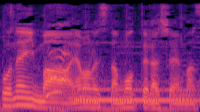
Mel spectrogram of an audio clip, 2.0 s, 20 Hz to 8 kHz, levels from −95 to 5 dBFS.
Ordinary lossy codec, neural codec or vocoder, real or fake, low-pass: MP3, 32 kbps; none; real; 7.2 kHz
